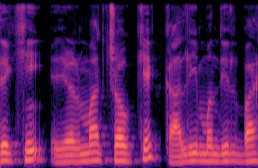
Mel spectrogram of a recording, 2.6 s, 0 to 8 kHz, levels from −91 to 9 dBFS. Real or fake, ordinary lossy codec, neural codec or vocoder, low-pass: real; none; none; 7.2 kHz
